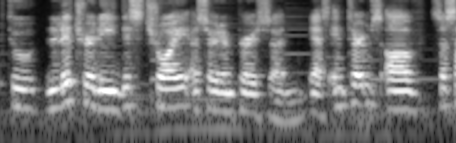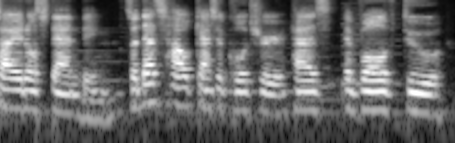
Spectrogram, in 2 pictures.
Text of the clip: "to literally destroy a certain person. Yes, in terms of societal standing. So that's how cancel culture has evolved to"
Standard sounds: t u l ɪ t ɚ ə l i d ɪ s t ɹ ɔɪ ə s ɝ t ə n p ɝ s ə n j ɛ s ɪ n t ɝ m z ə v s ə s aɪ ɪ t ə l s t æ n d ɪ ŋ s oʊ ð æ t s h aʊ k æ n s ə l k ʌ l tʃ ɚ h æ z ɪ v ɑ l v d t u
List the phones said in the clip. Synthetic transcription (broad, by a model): t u l ɪ t ɚ ə l i d ɪ s t ɹ ɔɪ ə s ɝ t ə n p ɝ s ə n j ɛ s ɪ n t ɝ m s ə v s ə s aɪ ɪ t ə l s t æ n d ɪ ŋ s oʊ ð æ t s h aʊ k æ n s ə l k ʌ l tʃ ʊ h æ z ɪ v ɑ l v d t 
